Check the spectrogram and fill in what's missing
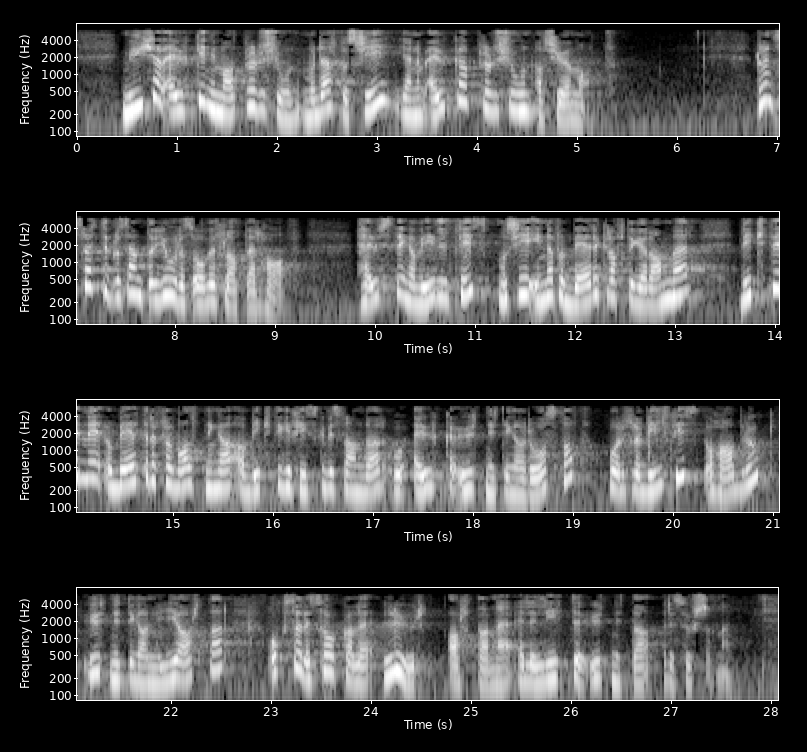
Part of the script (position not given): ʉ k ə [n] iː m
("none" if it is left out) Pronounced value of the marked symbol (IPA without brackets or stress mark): n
